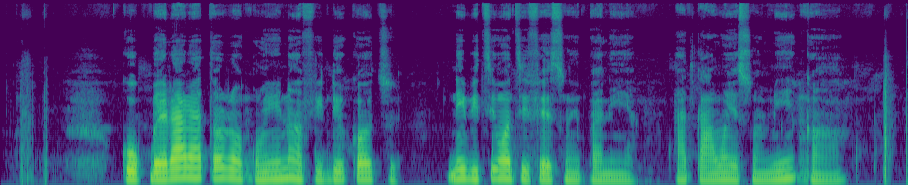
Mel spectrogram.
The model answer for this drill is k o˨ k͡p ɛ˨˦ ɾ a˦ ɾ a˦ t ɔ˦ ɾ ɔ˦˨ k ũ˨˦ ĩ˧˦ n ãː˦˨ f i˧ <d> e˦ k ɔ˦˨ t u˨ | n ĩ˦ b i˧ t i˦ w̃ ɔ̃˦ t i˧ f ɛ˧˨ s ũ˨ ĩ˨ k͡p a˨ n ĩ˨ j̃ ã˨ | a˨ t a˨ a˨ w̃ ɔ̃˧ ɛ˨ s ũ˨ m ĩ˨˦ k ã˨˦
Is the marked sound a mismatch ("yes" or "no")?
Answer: no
